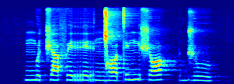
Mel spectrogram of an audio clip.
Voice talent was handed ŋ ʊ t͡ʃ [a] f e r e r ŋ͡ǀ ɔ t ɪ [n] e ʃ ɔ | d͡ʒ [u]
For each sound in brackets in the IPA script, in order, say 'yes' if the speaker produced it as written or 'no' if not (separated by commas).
yes, no, yes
